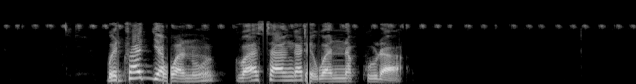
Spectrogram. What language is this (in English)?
Ganda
